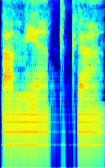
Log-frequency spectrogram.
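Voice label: "pamiatka", Slovak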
